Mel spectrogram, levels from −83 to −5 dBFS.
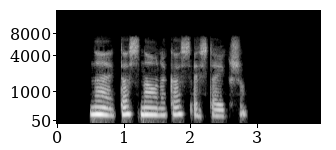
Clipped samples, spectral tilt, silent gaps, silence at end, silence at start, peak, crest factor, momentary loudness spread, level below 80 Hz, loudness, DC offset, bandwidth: under 0.1%; -5 dB/octave; 0.89-0.94 s; 1.15 s; 0.5 s; -4 dBFS; 16 dB; 11 LU; -58 dBFS; -19 LUFS; under 0.1%; 7.6 kHz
